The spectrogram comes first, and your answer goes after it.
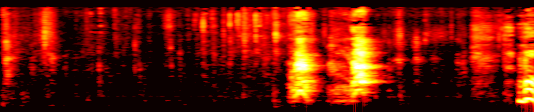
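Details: Seven-week-old puppies playing let out two quick, loud barks close together, then a final wavering yelp. A low steady hum runs underneath.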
